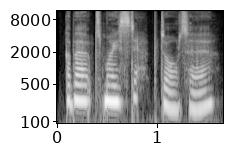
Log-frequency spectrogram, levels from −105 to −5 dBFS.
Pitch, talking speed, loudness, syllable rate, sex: 215 Hz, 145 wpm, -19 LUFS, 4.2 syllables/s, female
